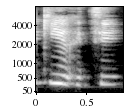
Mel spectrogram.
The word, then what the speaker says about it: кігті: г передки вимовляємо легко у слові кігті г перед ц вимовляємо кігті і в слові ні вимовляємо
